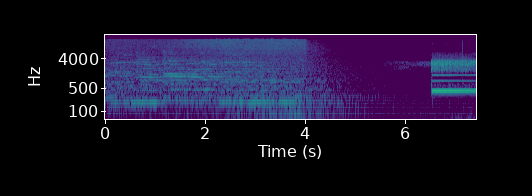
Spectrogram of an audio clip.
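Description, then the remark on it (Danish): Telephone tones as a call is placed to the caller's mother: a steady humming line tone fades over several seconds, a brief quieter tone follows, then a loud electronic ringing tone cuts in abruptly near the end. No one speaks. “Jeg ringer til min mor, for det slår mig sådan lidt, hvad fanden tænkte hun egentlig på at få børn med sådan en som min far?”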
